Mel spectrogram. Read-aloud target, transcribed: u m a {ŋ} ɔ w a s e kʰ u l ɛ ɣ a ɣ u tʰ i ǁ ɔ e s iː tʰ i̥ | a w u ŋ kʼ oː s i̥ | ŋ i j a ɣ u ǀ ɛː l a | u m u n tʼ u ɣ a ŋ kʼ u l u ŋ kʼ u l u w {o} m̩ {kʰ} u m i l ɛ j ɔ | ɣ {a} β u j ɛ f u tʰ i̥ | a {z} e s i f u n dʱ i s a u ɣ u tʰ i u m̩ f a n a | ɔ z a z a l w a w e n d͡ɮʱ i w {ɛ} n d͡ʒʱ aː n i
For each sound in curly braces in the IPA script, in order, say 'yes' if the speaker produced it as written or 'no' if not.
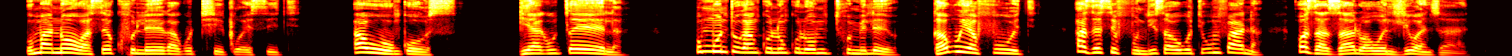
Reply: no, yes, no, yes, yes, no

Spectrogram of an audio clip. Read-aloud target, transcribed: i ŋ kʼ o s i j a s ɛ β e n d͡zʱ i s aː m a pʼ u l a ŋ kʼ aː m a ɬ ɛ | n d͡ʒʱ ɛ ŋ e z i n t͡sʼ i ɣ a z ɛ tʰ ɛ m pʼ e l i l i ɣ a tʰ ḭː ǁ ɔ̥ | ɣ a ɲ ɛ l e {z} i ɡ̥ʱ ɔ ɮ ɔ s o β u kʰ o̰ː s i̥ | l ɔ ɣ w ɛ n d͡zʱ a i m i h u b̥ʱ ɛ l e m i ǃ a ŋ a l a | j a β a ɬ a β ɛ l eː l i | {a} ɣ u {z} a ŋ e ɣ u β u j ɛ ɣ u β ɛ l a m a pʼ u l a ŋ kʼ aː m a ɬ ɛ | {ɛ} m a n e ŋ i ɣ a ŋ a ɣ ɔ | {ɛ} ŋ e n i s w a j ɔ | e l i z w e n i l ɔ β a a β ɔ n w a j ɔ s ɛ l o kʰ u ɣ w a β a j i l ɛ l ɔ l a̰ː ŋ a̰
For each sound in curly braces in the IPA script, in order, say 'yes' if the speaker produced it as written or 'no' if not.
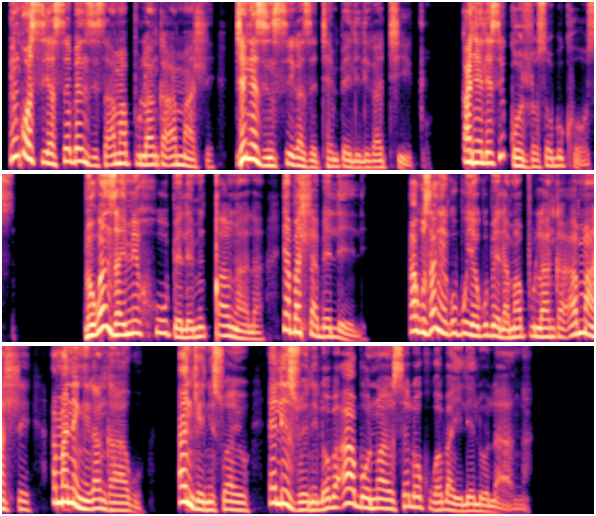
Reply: no, yes, yes, no, no

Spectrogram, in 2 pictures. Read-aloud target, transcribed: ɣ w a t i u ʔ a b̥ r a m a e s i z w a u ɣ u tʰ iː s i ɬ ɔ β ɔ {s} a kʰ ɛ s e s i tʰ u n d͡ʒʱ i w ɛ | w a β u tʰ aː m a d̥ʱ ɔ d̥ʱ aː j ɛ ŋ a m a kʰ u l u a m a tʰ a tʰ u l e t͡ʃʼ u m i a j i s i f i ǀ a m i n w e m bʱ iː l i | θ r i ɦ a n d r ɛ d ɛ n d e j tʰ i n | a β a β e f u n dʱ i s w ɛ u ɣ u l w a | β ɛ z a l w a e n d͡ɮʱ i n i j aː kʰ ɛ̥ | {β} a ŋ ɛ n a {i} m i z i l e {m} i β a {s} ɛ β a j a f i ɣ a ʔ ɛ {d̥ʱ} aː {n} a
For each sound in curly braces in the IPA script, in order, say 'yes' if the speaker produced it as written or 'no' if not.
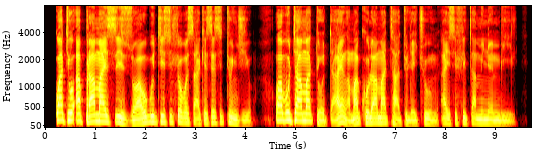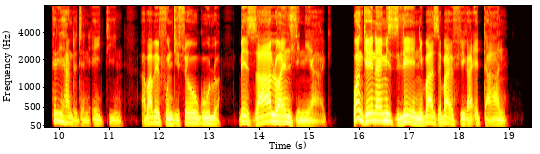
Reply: yes, no, no, no, no, yes, yes

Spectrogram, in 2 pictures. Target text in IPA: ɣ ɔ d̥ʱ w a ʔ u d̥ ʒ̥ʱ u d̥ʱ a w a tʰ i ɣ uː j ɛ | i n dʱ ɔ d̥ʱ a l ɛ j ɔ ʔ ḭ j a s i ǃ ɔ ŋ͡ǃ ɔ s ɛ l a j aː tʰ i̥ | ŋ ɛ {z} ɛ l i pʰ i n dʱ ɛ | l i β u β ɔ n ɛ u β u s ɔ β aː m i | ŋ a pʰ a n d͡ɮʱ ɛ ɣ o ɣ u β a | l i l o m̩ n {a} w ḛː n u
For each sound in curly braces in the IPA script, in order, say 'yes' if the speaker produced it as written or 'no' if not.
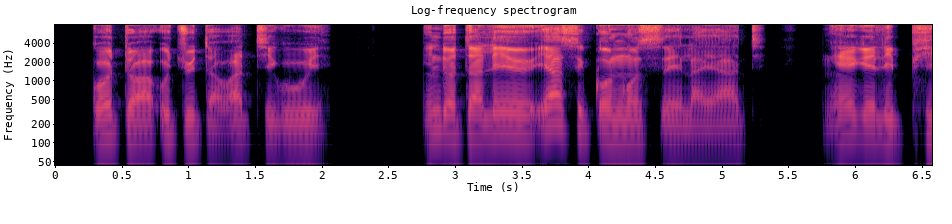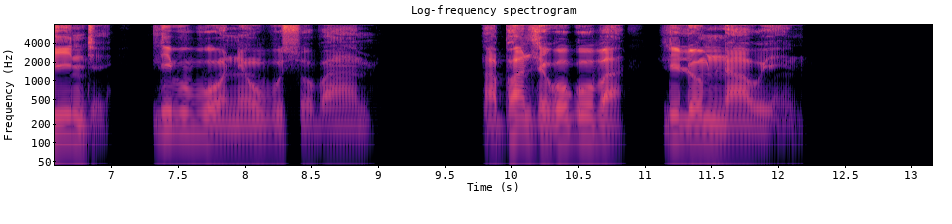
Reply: no, yes

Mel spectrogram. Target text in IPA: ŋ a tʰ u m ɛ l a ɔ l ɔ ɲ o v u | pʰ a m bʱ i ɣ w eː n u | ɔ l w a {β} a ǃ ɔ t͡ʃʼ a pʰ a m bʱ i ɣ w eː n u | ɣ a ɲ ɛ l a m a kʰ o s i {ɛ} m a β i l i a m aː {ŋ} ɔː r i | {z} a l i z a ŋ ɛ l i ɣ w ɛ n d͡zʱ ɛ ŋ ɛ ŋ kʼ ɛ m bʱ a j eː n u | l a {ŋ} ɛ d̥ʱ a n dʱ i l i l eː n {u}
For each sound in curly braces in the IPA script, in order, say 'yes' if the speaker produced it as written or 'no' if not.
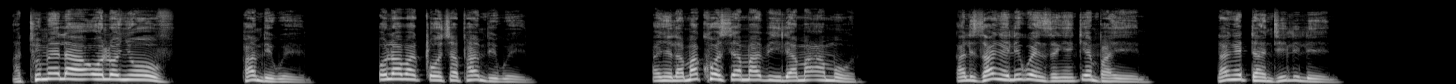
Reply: yes, no, no, no, yes, yes

